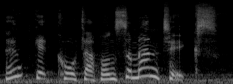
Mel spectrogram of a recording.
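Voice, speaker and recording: An actress playing an impatient, exacting female professor and scientist who talks in a crisp, precise way. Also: sits high, lively intonation, a little slow, darkish tone, slight background noise.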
